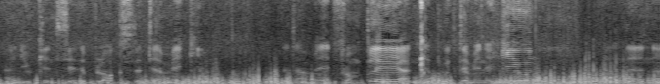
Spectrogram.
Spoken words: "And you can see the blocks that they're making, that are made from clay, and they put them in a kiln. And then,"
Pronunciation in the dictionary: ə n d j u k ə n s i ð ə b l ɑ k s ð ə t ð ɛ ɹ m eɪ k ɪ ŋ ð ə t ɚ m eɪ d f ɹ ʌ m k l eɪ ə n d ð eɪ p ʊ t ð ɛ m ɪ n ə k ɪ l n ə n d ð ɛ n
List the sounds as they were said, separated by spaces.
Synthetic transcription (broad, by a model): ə n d j u k ə n s i ð ə b l ɑ k s ð ə t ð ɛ m eɪ k ɪ ŋ ð ə t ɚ m eɪ d f ɹ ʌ m k l eɪ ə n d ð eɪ p ʊ t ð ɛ m ɪ n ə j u n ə n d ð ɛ n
